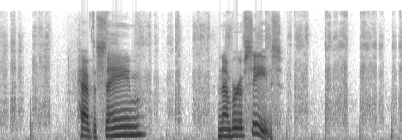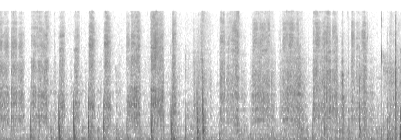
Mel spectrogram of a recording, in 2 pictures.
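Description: A marker squeaks on paper.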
